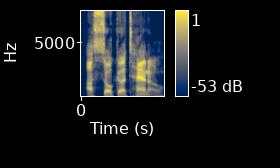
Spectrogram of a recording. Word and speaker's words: Ahsoka Tano: Big Star Wars clone hero, Ahsoka Tano, if I'm saying that correctly.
